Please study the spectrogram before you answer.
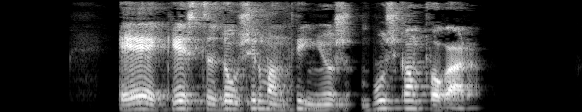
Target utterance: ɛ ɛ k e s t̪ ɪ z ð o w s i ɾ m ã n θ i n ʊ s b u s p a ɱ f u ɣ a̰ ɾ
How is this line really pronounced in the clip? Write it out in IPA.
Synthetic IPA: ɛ ɛ k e s t̪ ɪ z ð o w s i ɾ m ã n θ i ɲ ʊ s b u s k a ɱ f o ɣ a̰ ɾ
